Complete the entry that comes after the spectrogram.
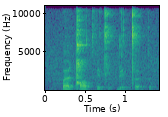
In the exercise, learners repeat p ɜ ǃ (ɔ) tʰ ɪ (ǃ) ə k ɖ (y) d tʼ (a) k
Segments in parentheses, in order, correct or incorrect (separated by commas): correct, incorrect, incorrect, incorrect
